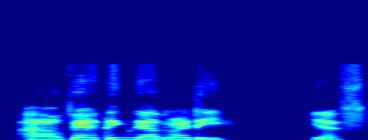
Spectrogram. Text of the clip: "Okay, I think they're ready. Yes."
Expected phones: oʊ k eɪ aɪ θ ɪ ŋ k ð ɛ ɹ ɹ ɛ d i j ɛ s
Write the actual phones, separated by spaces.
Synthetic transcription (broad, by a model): oʊ k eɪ aɪ θ ɪ ŋ k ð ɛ l ɹ ɛ d i j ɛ s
